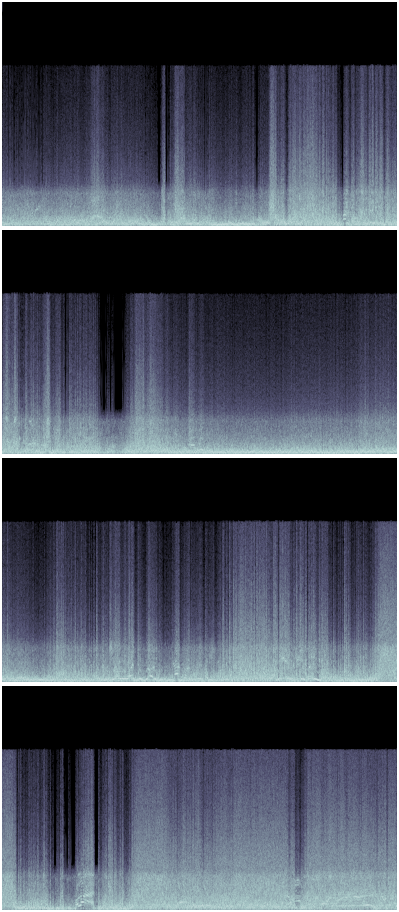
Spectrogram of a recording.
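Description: Loud, steady wind rushing over a phone's microphone held on the hood of a moving car, with brief dips around ten seconds in and again near the end.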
